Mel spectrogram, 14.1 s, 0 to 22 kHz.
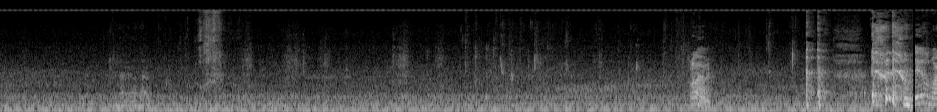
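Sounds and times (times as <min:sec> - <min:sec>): chewing crunchy snacks: 0:02.4 - 0:10.4.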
